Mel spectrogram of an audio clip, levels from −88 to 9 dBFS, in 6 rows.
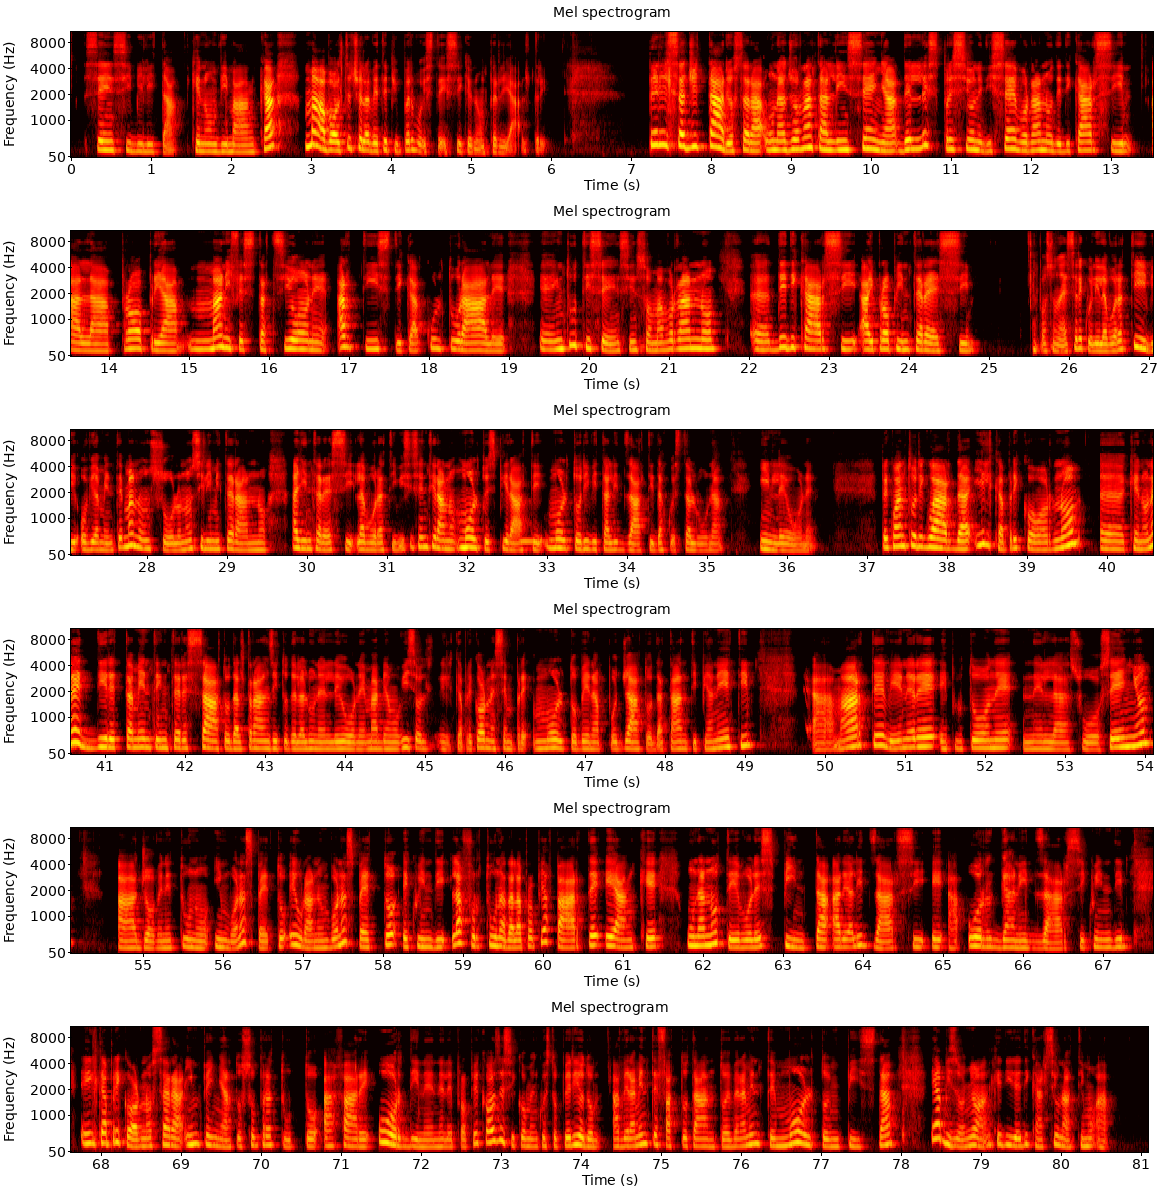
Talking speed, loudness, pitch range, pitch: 130 wpm, -27 LUFS, 185-230 Hz, 205 Hz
